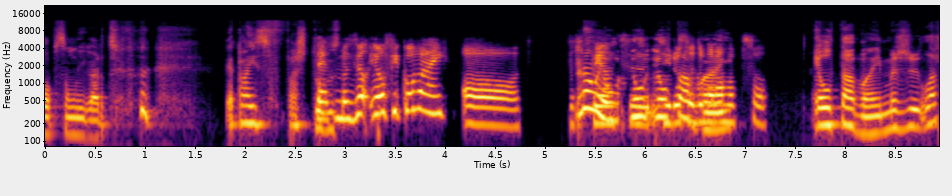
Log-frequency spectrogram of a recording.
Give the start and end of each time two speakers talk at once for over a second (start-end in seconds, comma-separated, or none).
5.3-6.9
